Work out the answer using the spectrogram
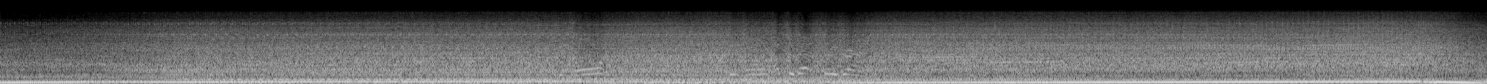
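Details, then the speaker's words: BMW N54 single-turbo petrol engine held just above idle while bleeding the cooling system, making an unfamiliar light uneven tick about four a second; owner suspects an exhaust or turbo manifold leak, unconfirmed. "yeah it's making a noise that doesn't normally make give us a minute okay guys so neither of us has ever heard that noise before"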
